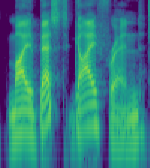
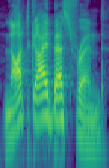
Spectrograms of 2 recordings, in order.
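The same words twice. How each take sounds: First: "My Best Guy Friend" slow, each word spaced; title stress. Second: "not Guy Best Friend" slow, higher; contrast stress. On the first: Host reading the Reddit title slowly and deliberately. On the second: Host correcting the word order, slow and pointed. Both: Shown as a demonstration. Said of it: "the words matter".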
